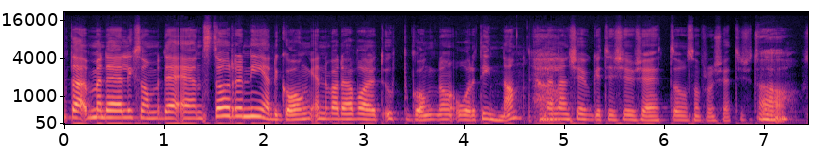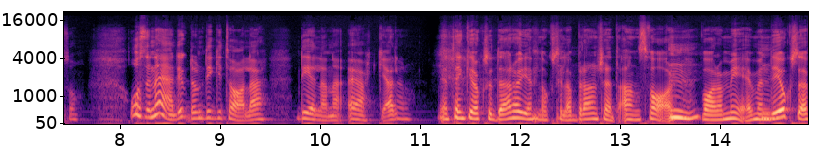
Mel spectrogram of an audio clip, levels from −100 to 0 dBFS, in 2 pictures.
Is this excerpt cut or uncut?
cut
